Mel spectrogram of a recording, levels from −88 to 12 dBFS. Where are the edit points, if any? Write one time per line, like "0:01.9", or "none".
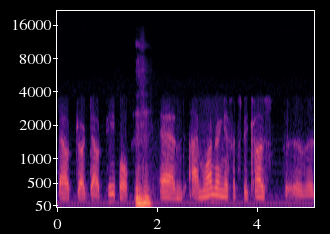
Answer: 0:02.6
